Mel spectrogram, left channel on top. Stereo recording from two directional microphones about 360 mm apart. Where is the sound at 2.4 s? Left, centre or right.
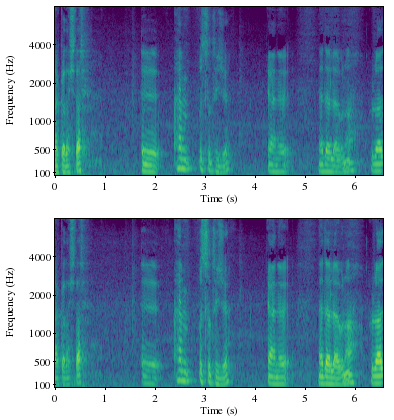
Centre.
